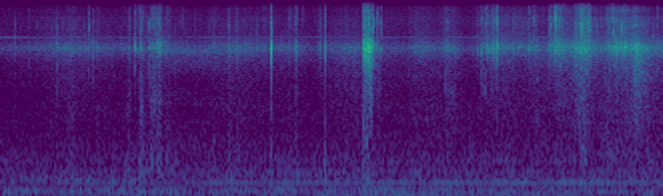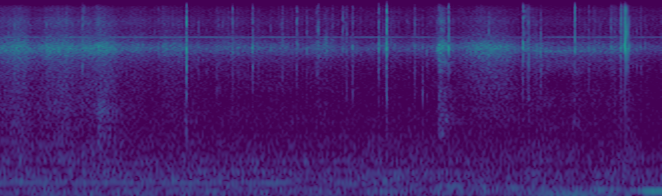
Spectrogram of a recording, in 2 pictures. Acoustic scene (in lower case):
elevator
